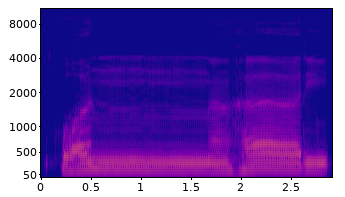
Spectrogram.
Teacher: نون کے اوپر غنہ کریں گے، ہا کو لمبا کریں گے ایک الف کے برابر اور را کو باریک پڑھیں گے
